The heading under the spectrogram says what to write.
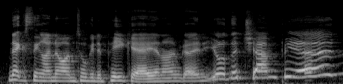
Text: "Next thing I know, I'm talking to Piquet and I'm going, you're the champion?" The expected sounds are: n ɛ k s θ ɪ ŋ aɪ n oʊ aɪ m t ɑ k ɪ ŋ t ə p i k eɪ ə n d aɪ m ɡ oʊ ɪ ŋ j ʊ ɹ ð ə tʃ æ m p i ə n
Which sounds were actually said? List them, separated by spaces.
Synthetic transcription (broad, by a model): n ɛ k s θ ɪ ŋ aɪ n oʊ aɪ m t ɑ k ɪ ŋ t ə p i k eɪ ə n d aɪ m ɡ oʊ ɪ ŋ j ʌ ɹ ð ə tʃ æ m p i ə n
